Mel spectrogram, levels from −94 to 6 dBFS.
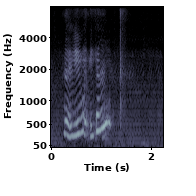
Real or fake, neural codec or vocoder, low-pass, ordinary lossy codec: fake; codec, 16 kHz, 1 kbps, FreqCodec, smaller model; none; none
